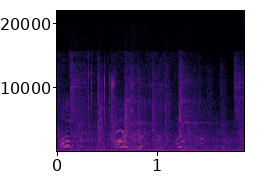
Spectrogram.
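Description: Hunting dogs on a wild boar hunt yelp and whimper in a quick run of short, high, near calls, with steady outdoor background noise and no talking.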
